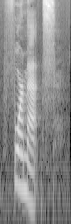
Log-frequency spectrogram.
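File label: "formats" US English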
